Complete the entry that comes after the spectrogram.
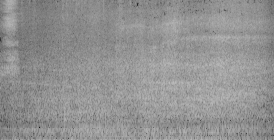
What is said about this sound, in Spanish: Oye, pero están pasando autobuses llenos. Sí, porque esto conecta con la terminal de cruceros. Si no, está todo cerrado, pero cuando hay un crucero sí que tiene más, más tráfico.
